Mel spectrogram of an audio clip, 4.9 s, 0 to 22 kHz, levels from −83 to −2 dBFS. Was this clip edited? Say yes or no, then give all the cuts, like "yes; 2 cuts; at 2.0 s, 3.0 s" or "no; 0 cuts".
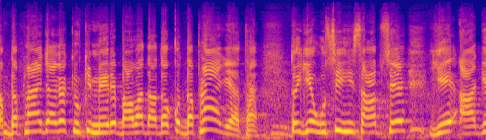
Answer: no; 0 cuts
